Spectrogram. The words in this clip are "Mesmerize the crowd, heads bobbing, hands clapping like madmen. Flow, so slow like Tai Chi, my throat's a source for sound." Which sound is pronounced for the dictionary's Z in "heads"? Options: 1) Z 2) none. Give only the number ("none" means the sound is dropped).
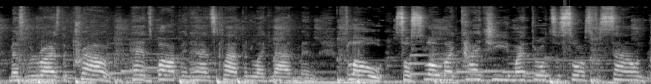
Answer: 1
